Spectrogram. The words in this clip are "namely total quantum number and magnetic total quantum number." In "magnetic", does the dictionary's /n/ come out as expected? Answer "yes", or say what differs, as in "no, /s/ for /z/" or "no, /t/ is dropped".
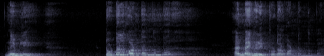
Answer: no, /n/ is dropped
